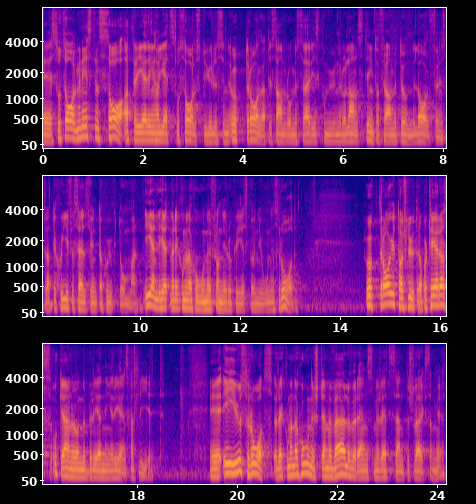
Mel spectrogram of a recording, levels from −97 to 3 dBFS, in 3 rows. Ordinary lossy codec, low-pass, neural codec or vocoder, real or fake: none; none; none; real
